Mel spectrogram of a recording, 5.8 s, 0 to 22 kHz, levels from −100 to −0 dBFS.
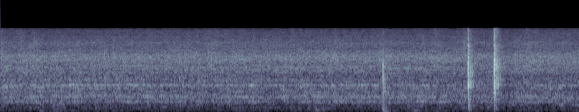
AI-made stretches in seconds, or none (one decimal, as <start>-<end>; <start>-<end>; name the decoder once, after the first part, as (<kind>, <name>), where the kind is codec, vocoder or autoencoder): none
